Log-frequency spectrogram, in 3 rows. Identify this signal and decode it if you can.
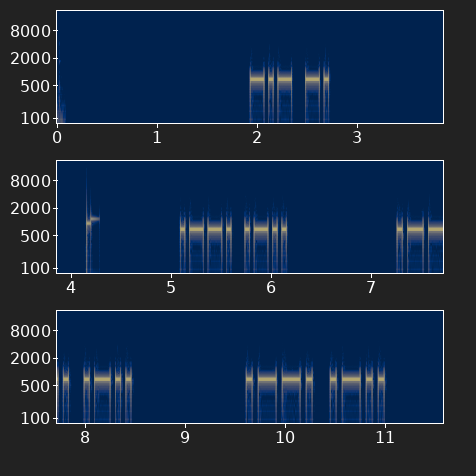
Morse code, heard as a keyed tone, about 23 wpm, 700 Hz. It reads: KN PL PL PL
